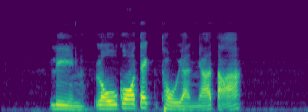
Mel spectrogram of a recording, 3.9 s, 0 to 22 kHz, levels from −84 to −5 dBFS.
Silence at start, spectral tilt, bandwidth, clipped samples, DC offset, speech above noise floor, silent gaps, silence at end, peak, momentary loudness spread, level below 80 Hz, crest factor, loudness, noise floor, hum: 0.65 s; -9 dB/octave; 6.6 kHz; under 0.1%; under 0.1%; 43 dB; none; 0.85 s; -2 dBFS; 10 LU; -48 dBFS; 18 dB; -18 LUFS; -60 dBFS; none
